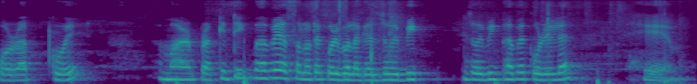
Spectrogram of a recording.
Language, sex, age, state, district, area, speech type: Assamese, female, 60+, Assam, Charaideo, urban, spontaneous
